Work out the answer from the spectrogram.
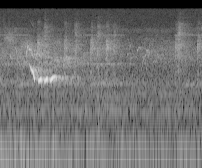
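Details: Chestnut-headed partridge at Bokor National Park, Cambodia, gives a single phrase: a falling whistle followed by a brief burst of four short repeated notes, with faint chirps of other forest birds around it.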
